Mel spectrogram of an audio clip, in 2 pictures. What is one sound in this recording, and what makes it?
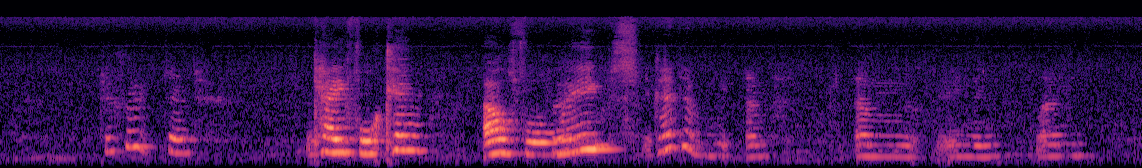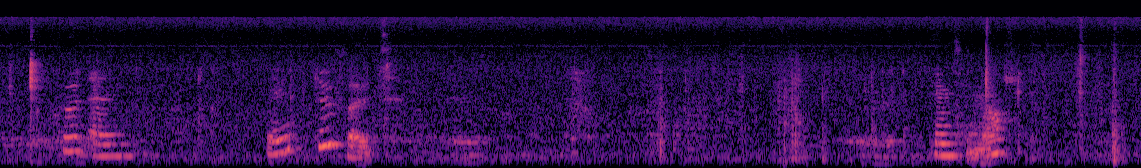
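A young child talks and chatters nearby.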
